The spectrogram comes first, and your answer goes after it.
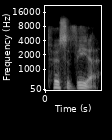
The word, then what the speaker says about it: persevere: diversity vocabulary hard to this word here is pronounced persevere okay persevere persevere do you know what it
